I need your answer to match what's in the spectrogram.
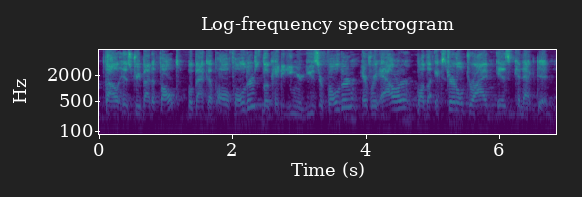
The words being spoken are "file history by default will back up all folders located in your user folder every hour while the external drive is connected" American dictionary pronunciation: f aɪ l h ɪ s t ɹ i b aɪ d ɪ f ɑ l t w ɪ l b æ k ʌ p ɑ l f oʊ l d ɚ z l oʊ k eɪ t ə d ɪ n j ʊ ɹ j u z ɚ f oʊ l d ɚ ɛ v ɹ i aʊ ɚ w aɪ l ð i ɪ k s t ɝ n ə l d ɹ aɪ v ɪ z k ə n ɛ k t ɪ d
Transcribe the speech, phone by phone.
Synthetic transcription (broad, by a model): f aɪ l h ɪ s t ɹ i b aɪ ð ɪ f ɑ l t w ɪ l b æ k ʌ p ɑ l f oʊ l d ɚ z l oʊ k eɪ t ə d ɪ n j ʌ ɹ j u z ɚ f oʊ l d ɚ ɛ v ɹ i aʊ ɚ w aɪ l ð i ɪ k s t ɝ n l d ɹ aɪ v ɪ z k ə n ɛ k t ɪ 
